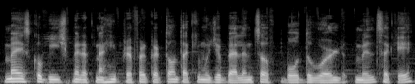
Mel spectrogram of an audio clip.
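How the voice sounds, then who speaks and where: A man's voice: lowish voice, steady tone, normal speed, a little mellow. A man giving a casual product demo at home, explaining settings step by step and mixing in English phrases. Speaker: tech reviewer. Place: home room with a fan running. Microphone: studio USB mic at varying distance.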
